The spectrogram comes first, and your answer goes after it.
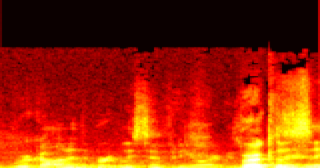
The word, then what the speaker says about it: Berklee: orchestras how do you say the Berklee Orchestra Berkeley yeah so to get the Berkeley Berkeley Symphony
